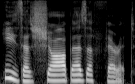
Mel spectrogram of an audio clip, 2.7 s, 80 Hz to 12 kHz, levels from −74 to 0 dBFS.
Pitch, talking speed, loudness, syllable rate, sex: 185 Hz, 135 wpm, -18 LUFS, 2.9 syllables/s, female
